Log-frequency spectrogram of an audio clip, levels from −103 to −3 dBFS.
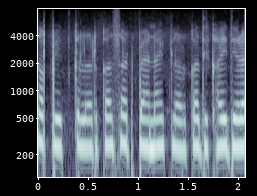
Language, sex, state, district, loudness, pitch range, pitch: Hindi, female, Bihar, Gopalganj, -21 LUFS, 240-250 Hz, 245 Hz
